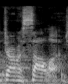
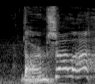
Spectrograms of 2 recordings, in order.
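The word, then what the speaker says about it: Dharamshala: There is a local pronunciation. We had always called it Dharmashala. – Oh, no, I'd call it Dharmasala. – Sala. – Yeah. Which is living room in Spanish. – Yeah, so it's not the divine living room. – It is. – In some ways it was. – However, the locals pronounce it a little differently.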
